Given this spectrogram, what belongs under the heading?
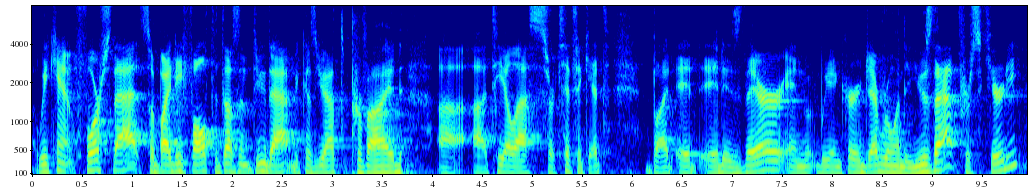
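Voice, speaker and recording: A man giving a conference talk about software deployment to a live audience, explaining with frequent fillers and restarts and a naturally loud voice. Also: mid-range voice, a little fast. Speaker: conference presenter. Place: conference session room.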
